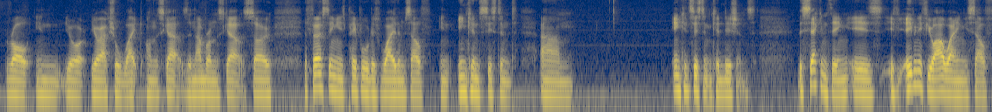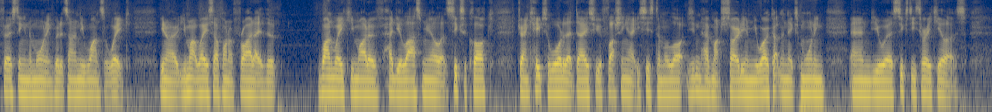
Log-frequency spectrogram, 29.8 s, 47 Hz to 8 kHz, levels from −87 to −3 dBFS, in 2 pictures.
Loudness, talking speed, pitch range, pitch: -20 LUFS, 210 wpm, 100-110 Hz, 105 Hz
